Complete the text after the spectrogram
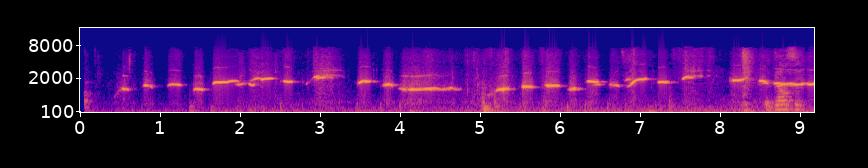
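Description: A lively whistled jazz melody, bright and tonal, with quick bouncing notes that rise and fall in a swinging rhythm, plus a few long sustained tones, heard alone without talking.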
